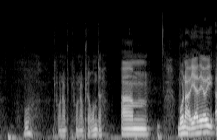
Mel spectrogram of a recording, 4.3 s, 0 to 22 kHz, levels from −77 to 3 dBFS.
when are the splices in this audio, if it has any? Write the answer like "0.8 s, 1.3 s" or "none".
1.3 s

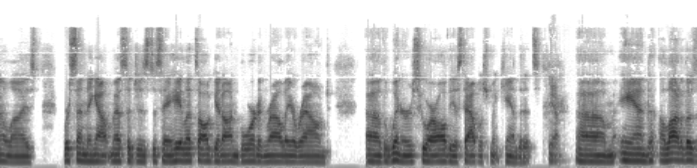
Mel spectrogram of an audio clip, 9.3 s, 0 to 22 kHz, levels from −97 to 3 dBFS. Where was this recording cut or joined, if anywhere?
none

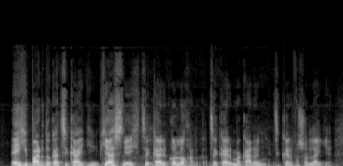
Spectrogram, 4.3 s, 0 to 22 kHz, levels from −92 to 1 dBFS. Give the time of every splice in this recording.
1.2 s, 1.6 s, 2.6 s, 3.4 s

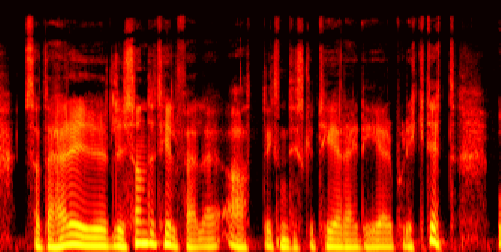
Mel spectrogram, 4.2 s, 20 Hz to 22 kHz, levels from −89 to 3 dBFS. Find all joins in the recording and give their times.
none

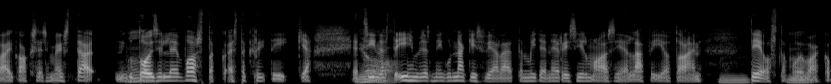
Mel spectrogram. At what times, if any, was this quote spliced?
none

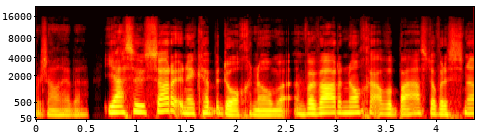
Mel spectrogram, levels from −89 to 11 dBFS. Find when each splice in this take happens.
1.9 s

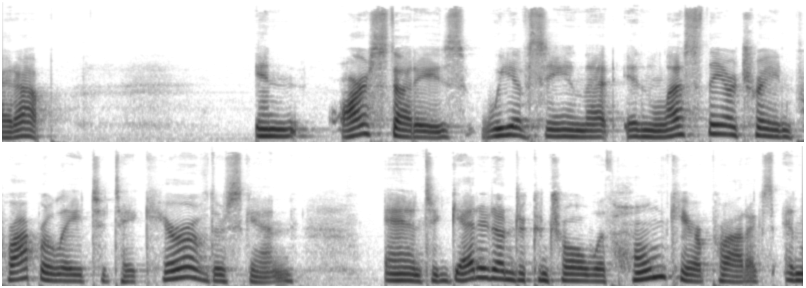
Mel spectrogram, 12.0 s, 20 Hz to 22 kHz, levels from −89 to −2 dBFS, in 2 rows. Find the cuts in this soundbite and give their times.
none

